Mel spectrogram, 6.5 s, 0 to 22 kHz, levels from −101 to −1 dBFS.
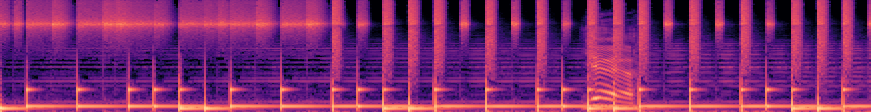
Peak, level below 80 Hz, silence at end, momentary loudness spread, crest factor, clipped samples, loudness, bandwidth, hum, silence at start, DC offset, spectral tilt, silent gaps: -2 dBFS; -34 dBFS; 0 s; 4 LU; 16 dB; under 0.1%; -17 LUFS; over 20 kHz; none; 0 s; under 0.1%; -4.5 dB/octave; none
